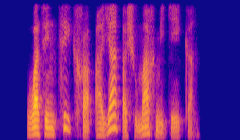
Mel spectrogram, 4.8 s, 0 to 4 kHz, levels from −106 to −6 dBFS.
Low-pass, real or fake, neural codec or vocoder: 3.6 kHz; fake; codec, 16 kHz in and 24 kHz out, 1 kbps, XY-Tokenizer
